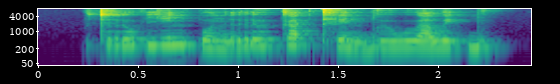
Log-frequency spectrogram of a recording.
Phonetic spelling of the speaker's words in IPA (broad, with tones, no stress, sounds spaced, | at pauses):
t r u˦˥ ʔ j i˥˩ n p o˧ n r ɯː˧ k a˥˩ k̚ tʰ e˨˩ n b ɯː˧ w u˧ a̯ w e˦˥ k̚ b u˨˩ k̚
